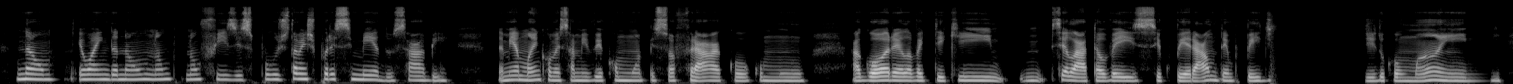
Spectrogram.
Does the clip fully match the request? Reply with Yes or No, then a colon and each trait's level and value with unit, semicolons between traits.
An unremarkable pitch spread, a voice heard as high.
No: average, 3.8 semitones; medium, 180 Hz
